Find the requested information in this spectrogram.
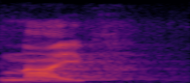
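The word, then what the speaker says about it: knife: letter के इ silent यदि एन के पहले के रहता है तो के साइलेंट रहता हैसे नाइफ नाइट न नॉट नीट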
